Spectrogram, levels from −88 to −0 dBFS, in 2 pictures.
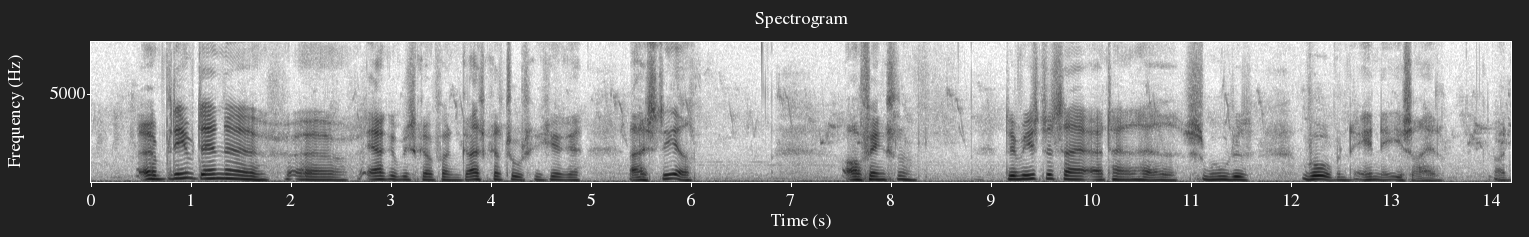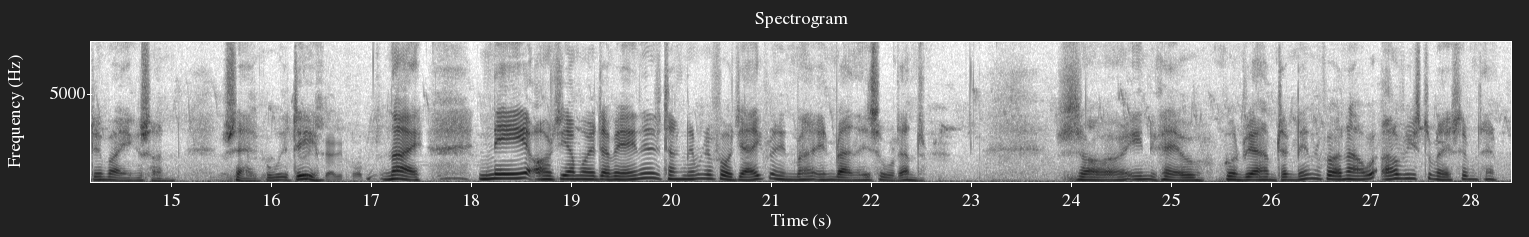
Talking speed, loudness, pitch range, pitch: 135 wpm, -18 LUFS, 145-195 Hz, 170 Hz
